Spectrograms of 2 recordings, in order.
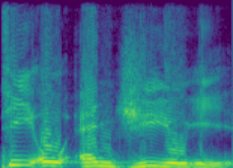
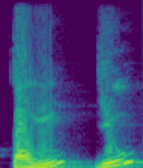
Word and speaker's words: tongue: Like, for example, T-O-N-G-U-E is pronounced as Tong you? No, it's not, right? It's pronounced as tongue, right? T-O-N-G-U-E is pronounced as tongue.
